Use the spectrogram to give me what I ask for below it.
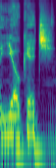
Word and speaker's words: Jokić: Nicola Yokic, his two older brothers, his mother, his father, and his grandmother.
